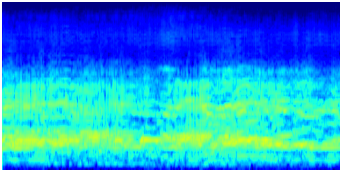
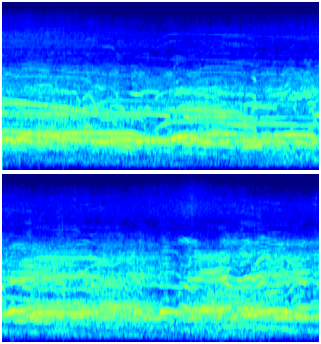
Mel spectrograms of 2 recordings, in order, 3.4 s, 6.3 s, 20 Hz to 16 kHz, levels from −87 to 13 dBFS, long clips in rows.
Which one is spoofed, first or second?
first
